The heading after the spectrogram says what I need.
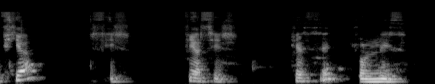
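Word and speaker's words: vierzig: এই যে ফিয়া শীষ, ফিয়া শীষ, ফিয়া শীষে 40।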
